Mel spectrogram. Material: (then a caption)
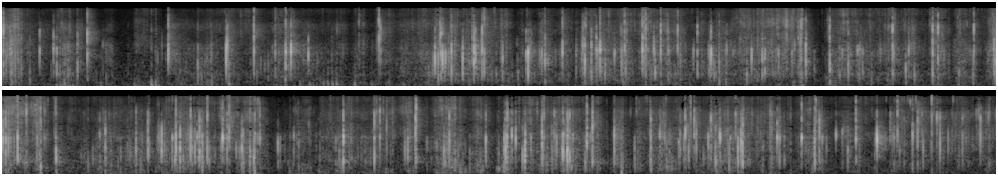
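Plastic film. A small printed plastic-wrapped tissue packet, held horizontally, is squeezed and crinkled with the fingertips. The result is a dense, continuous stream of sharp, bright crackles and crinkles with almost no low end, and each crackle stops instantly.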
